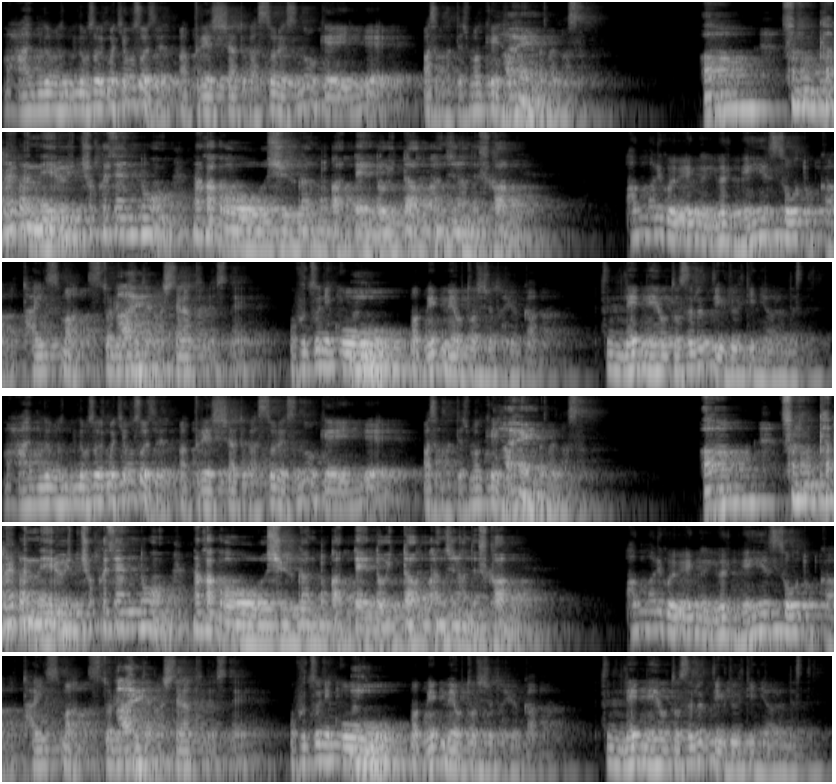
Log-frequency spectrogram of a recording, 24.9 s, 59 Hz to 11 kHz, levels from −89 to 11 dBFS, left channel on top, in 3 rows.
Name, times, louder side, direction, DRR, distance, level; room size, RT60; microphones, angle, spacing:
voice 1, 0.0-3.8 4.2-5.8 14.6-19.1 19.5-22.0 22.6-24.6, equal, 5° left, -2 dB, 4.8 m, -27 dB
voice 2, 5.0-5.3 7.0-13.4 17.8-18.1 20.1-20.3, right 1 dB, 55° right, 0 dB, 7.0 m, -24 dB
27.5 x 26.0 x 7.3 m, 0.86 s
head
